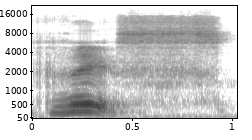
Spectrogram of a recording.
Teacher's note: dental, tongue against teeth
